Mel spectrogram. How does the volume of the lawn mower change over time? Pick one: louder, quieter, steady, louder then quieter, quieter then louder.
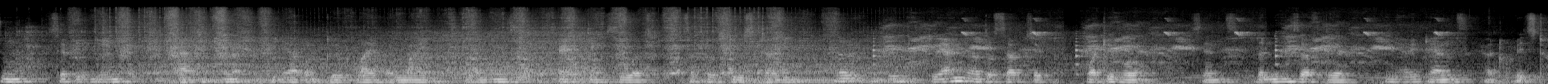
quieter.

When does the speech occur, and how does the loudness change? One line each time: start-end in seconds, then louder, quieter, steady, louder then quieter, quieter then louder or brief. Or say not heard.
0.0-15.4 steady.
